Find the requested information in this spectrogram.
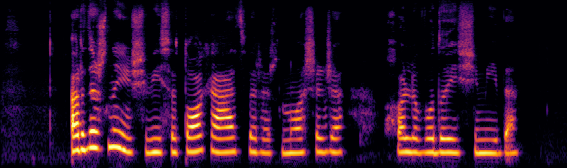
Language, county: Lithuanian, Kaunas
